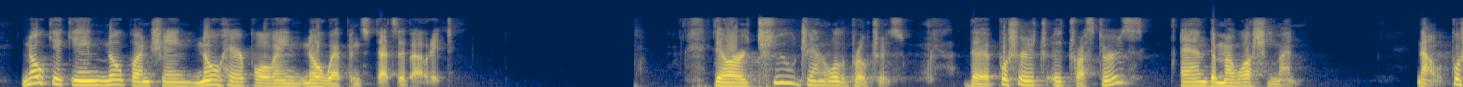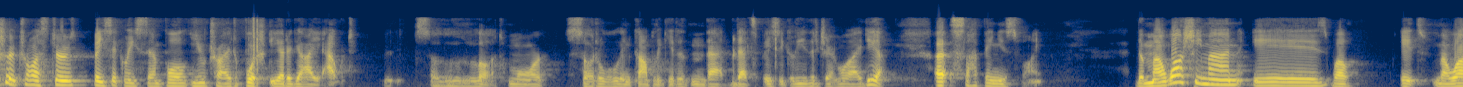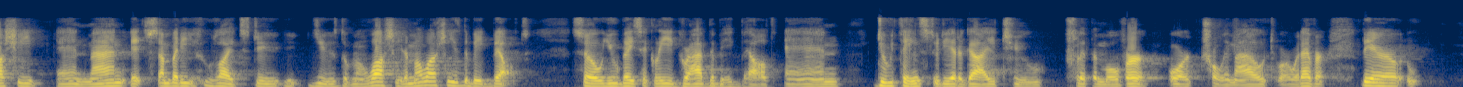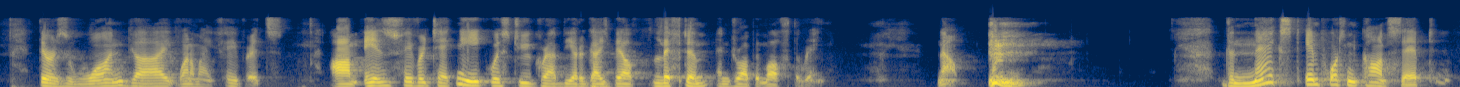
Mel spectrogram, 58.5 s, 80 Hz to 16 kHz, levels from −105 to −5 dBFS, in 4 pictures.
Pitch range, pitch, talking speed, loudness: 115-160 Hz, 130 Hz, 140 wpm, -18 LUFS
